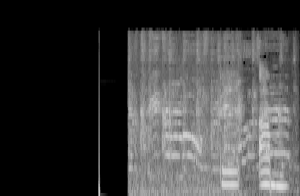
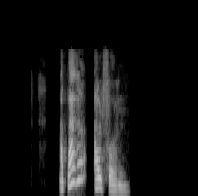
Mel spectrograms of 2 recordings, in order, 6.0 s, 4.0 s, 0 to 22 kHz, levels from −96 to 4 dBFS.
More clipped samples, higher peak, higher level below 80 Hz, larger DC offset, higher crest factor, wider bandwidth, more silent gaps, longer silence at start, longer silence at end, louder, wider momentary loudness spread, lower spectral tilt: neither; first, -2 dBFS vs -8 dBFS; first, -42 dBFS vs -74 dBFS; neither; about the same, 18 dB vs 22 dB; first, 11.5 kHz vs 8 kHz; first, 2.36-2.55 s vs 1.74-1.87 s; first, 1.95 s vs 1.2 s; second, 0 s vs 1.4 s; first, -16 LUFS vs -27 LUFS; first, 17 LU vs 12 LU; second, -3.5 dB/octave vs -5 dB/octave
